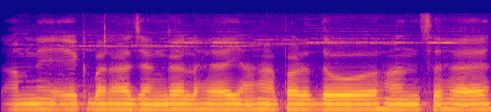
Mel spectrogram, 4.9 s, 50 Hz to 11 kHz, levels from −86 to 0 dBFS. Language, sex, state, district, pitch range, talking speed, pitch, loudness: Hindi, male, Odisha, Malkangiri, 110-115 Hz, 120 wpm, 110 Hz, -15 LUFS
